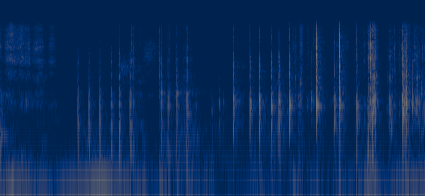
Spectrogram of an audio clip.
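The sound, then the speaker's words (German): A second computer mouse is fetched, picked up and handled, with a run of sharp clicks, taps and light scrapes that grow denser and louder toward the end; no one speaks. “Ähm, weil Leute, meine andere Maus, die ich hier kurz holen kann, die hier”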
